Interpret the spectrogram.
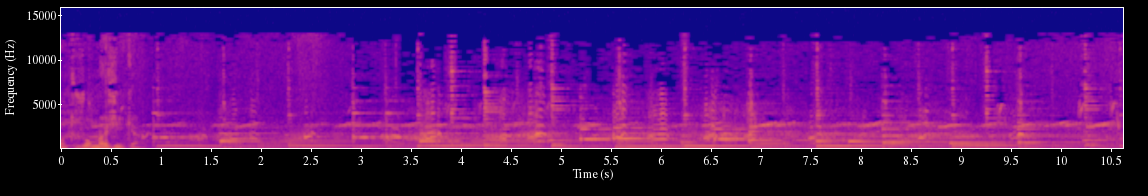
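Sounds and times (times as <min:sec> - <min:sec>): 
speech: 0:00.0 - 0:01.0
flock of migrating geese from Norway and Sweden honking in flight: 0:00.7 - 0:10.6.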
